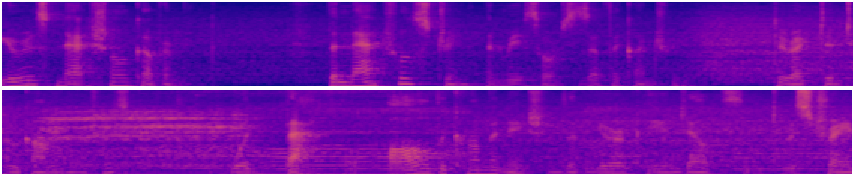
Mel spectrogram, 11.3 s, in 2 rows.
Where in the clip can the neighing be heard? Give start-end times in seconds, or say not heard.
5.9-7.3.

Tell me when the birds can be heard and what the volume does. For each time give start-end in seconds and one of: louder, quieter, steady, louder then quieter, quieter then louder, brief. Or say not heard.
not heard.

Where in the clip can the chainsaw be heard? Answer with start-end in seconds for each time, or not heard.
5.6-11.3.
